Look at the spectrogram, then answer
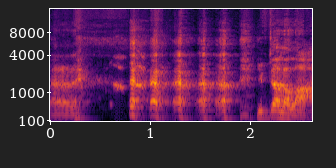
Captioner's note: laughs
